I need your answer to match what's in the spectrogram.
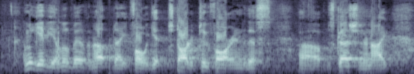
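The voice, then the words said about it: Voice slightly rough from a cold. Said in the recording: “I am battling a little bit of a cold this week, and so y'all forgive me if my voice is not the best”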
